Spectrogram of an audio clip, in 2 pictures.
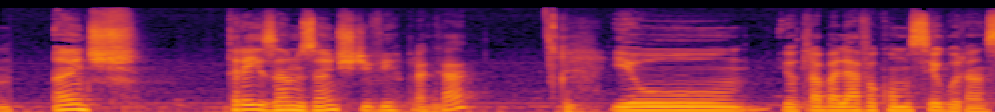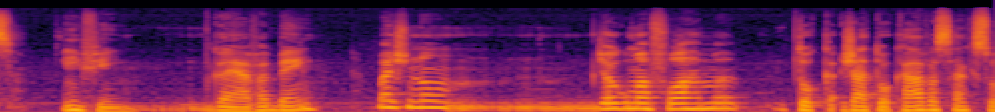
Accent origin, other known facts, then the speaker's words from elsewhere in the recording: Rio de Janeiro, Brazil; now in Portugal; nós crescemos no mesmo bairro no Rio de Janeiro.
